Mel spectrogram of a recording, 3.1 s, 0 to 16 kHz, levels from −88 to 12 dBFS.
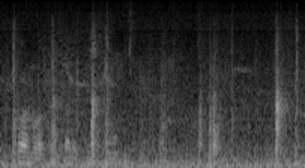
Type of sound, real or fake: real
